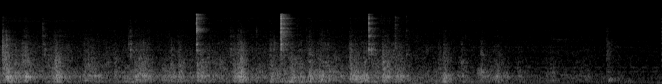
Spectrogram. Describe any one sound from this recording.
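Water sloshes and laundry thumps inside a washing machine, then quiets down.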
